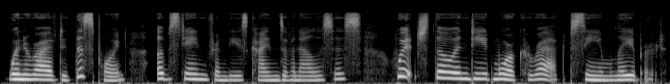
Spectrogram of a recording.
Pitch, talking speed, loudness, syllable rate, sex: 225 Hz, 160 wpm, -19 LUFS, 4.9 syllables/s, female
